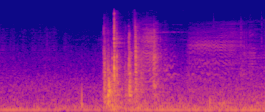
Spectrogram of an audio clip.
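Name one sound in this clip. A heavy wooden door opens with a click of its latch.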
